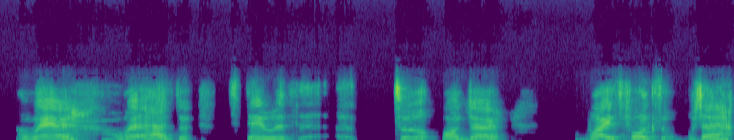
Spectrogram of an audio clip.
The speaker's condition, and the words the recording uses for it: Stuttering. But then on those days where I have like a bad speech day or weeks or it could even be months,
